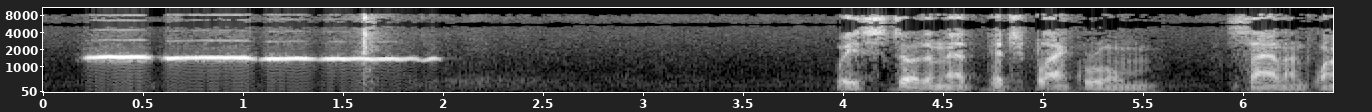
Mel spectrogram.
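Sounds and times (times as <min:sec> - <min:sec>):
person whistling one steady high note: 0:00.2 - 0:02.0
sharp click: 0:01.5 - 0:01.8
speech: 0:04.0 - 0:06.4.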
